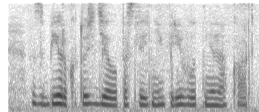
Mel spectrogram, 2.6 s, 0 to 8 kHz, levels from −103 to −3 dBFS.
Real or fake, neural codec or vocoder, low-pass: real; none; 7.2 kHz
